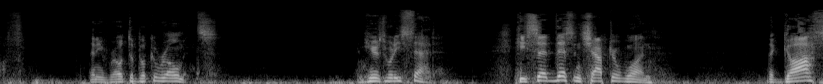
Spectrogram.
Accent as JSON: {"language": "English", "country": "United States", "said": "I'm from America"}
